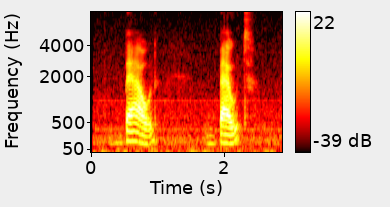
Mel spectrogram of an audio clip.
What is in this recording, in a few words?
bowed bout, ontario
